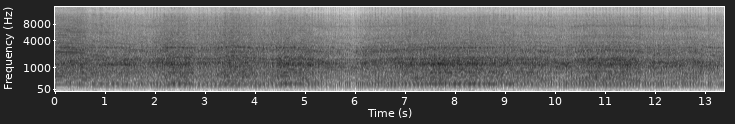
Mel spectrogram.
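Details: CPI SUV125 scooter just after carb clean and rebuild, choke held up; raspy single revving unevenly, surging and sagging every second or two; still runs rough, cause not found.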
